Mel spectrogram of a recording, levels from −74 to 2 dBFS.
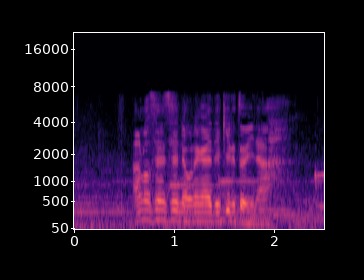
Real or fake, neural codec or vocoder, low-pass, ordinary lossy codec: real; none; 7.2 kHz; MP3, 64 kbps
